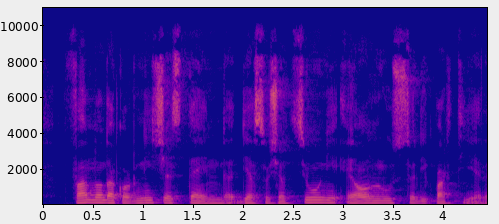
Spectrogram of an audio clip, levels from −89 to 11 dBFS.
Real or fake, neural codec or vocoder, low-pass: fake; vocoder, 24 kHz, 100 mel bands, Vocos; 9.9 kHz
